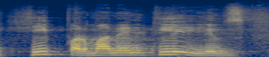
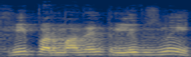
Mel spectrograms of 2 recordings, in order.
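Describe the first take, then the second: First: Slow, careful "permanently" with stress on it; correct form. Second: He permanent lives marked as the wrong version; wrong form. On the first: Teacher correcting the sentence, slow and stressed. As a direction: lean on "permanently" as the fix. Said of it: "permanently करना पड़ेगा". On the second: Teacher showing the error to students, slow wrong form. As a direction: say "permanent" as the rejected wrong word. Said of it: "ना कि permanent". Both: Shown as a demonstration.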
